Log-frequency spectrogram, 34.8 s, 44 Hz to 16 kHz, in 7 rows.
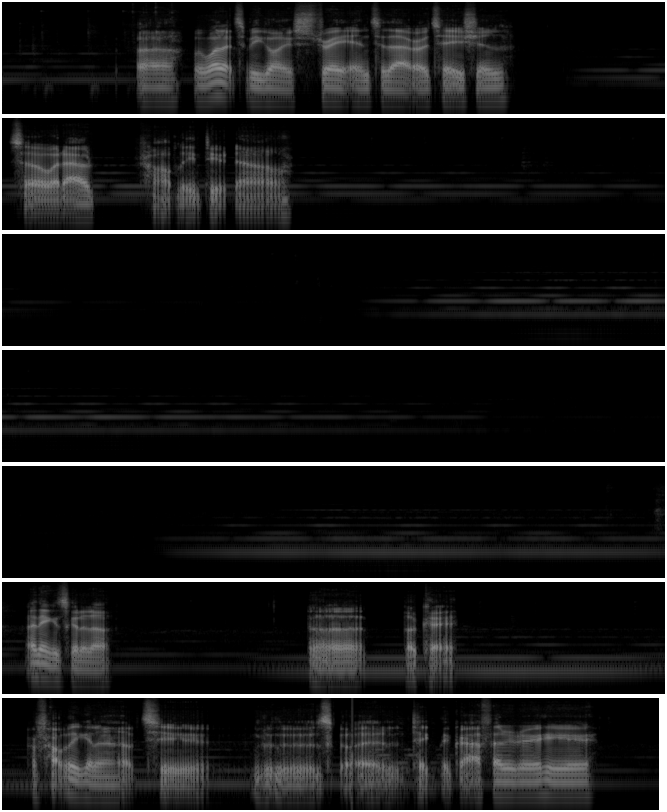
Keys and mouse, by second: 0.1 space, 0.3 Up, 0.6 Up, 0.9 Up, 1.0 Down, 1.1 Down, 3.1-3.6 drag, 5.1-7.7 middle drag, 8.0 click, 8.6 click, 9.6 click, 11.4 click, 12.1 space, 14.9 space, 15.1 click, 16.1-18.3 middle drag, 18.3-20.8 drag, 23.4 middle click, 24.3-25.8 middle drag, 27.7 middle click, 29.1 click, 31.8-33.1 drag, 34.3 click, 34.6 click.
